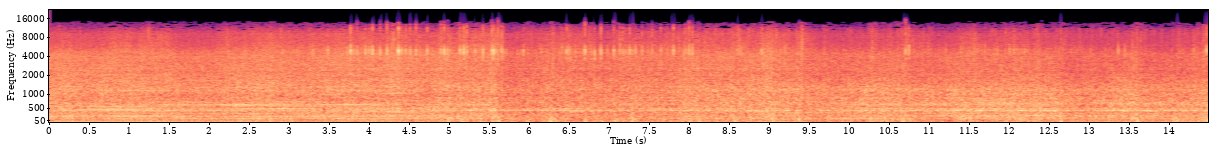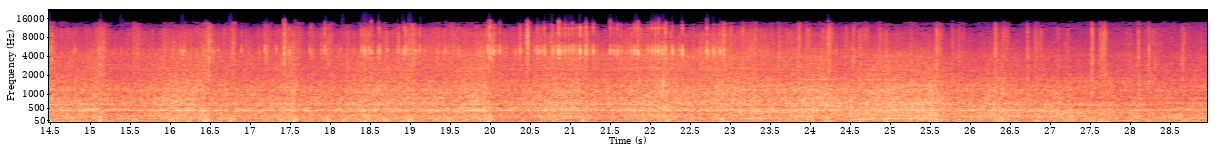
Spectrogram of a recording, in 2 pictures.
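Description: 2002 Porsche 911 Turbo's twin-turbocharged flat-six running hard at track speed, heard from inside the cabin, its pitch rising and falling with the revs over steady wind and road noise.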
